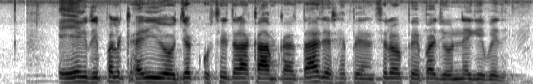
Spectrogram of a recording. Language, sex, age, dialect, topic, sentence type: Hindi, male, 18-24, Kanauji Braj Bhasha, agriculture, statement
